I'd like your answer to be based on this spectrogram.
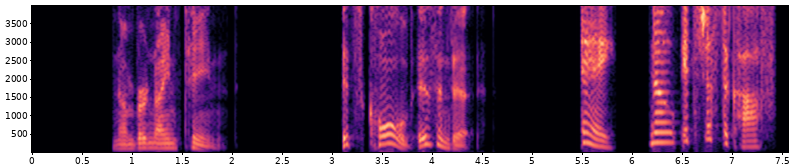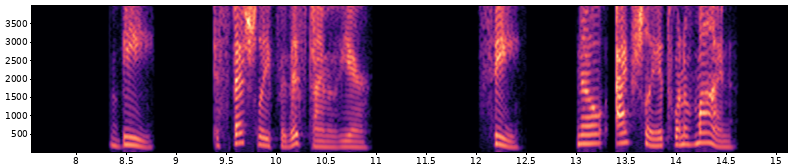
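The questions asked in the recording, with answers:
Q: It's cold, isn't it?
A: B: Especially for this time of year.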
